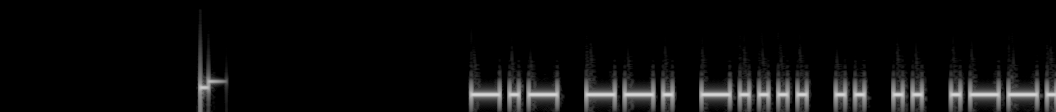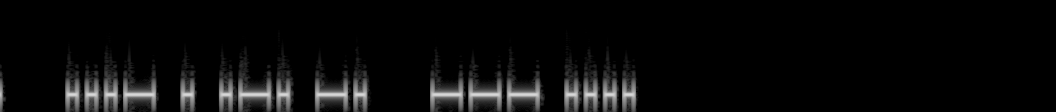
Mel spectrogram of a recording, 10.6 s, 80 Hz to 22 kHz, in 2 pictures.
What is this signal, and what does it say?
Morse code, heard as a keyed tone, about 25 wpm, 700 Hz. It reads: KG6IIP VERN OH
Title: K1USN SST QSO Practice - 25wpm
